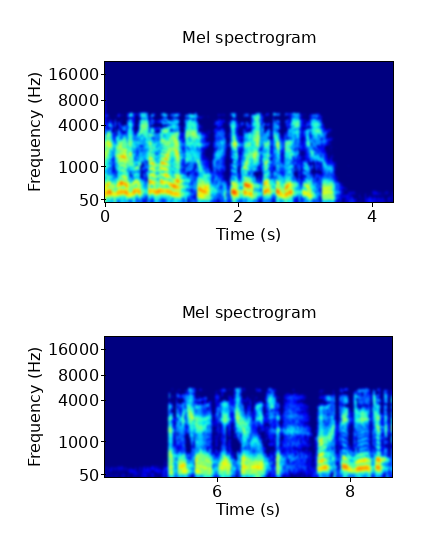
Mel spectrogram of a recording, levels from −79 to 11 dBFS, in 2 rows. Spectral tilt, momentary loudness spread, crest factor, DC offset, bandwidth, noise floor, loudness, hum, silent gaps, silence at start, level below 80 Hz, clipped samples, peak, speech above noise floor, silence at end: -5 dB/octave; 16 LU; 18 dB; under 0.1%; 6 kHz; -74 dBFS; -17 LUFS; none; none; 0 s; -50 dBFS; under 0.1%; 0 dBFS; 57 dB; 0.1 s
